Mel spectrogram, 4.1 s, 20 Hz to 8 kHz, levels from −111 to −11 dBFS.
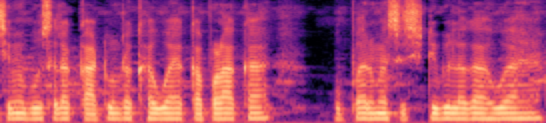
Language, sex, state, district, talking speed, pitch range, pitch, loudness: Hindi, male, Jharkhand, Deoghar, 235 wpm, 130-135 Hz, 130 Hz, -17 LUFS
